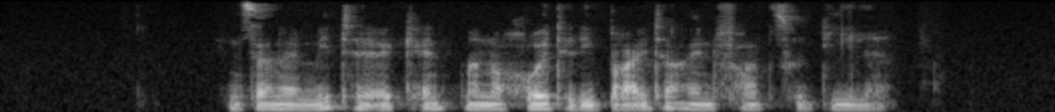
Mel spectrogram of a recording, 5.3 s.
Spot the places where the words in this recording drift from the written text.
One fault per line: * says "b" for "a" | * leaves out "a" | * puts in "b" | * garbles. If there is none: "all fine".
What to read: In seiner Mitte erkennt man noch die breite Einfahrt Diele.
* puts in "heute"
* puts in "zur"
